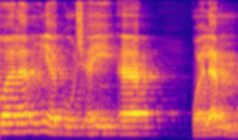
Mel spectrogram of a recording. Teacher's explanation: സാക്കിനത്തായ മീം ഇൽഹാർ ഷഫവി നൽകി മണിക്കാതെ വെളിവാക്കുക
